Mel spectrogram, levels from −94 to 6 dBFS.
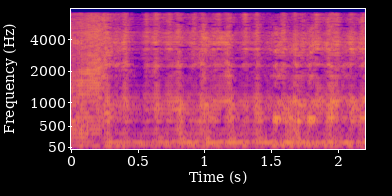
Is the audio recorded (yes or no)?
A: no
